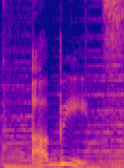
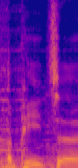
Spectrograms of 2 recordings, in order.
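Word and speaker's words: apizza: They think it's a pizza because that's the way it's spelled, but it's actually pronounced a beats. That's the Italian slang that's developed over the years in New Haven.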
